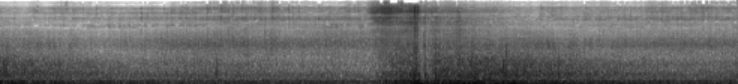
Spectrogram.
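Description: A Confringo blasting spell explodes in Hogwarts Legacy, a sudden burst midway through followed by a deep, rumbling roar over a steady low ambient hum.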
